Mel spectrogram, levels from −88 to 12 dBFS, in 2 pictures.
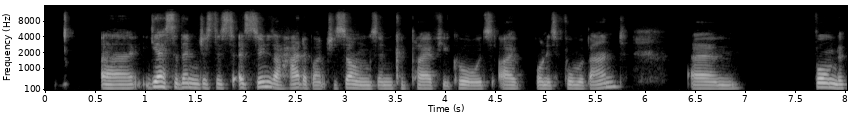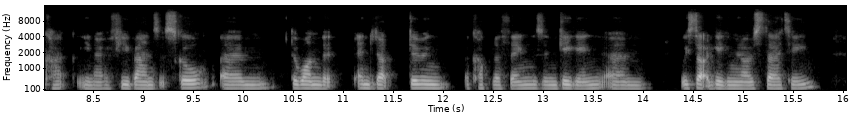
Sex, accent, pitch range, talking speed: female, British, 140-155 Hz, 215 wpm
